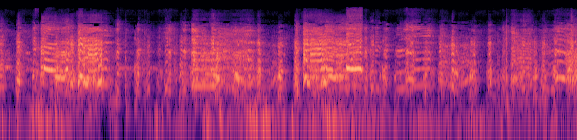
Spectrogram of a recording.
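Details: Hen defending her chicks from a hawk and killing it, with agitated, harsh squawks and clucks in bursts amid a noisy commotion.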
